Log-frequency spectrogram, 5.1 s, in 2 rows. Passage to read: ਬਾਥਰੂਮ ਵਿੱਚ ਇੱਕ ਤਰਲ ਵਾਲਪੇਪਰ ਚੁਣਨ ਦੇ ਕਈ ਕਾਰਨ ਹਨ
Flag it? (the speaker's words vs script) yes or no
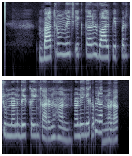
yes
